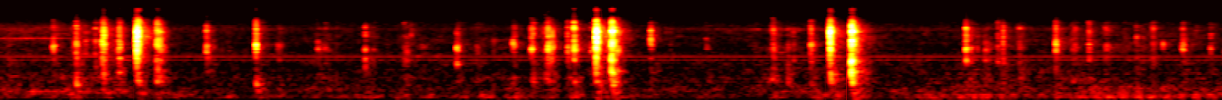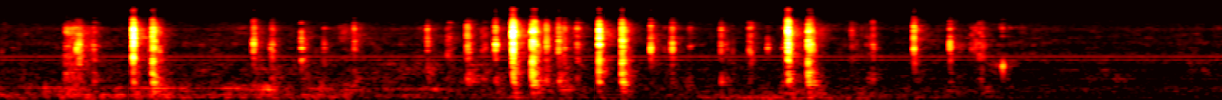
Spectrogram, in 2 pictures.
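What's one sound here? Keyboard keys clack in quick bursts of typing.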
